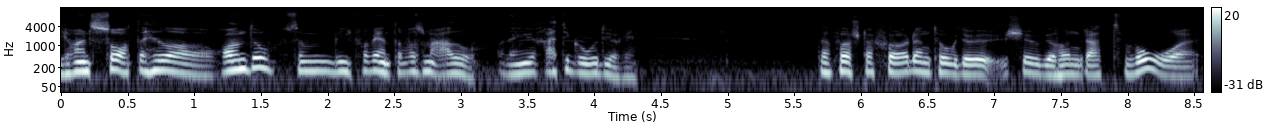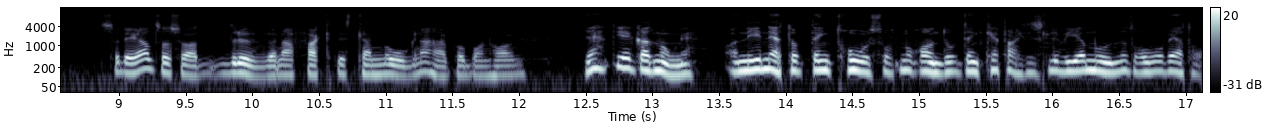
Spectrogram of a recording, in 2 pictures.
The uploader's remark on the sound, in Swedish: Här finns en ljudberättelse från ett Bornholm från cykeln.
